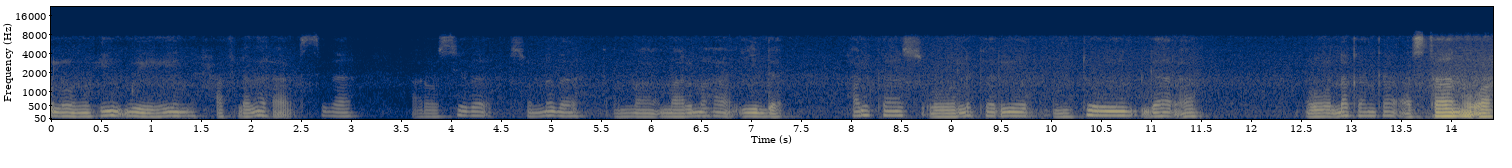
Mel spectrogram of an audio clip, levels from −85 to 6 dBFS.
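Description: Automatic gain rising affects this speech clip from 3.65 to 7.4 s, ending just before "halkaas oo la kariyo". After the talker moves back from the microphone around 2.5 s, the input falls by about 11 dB, and the gain control slowly adds about 9 dB, so voice and room noise swell together.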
